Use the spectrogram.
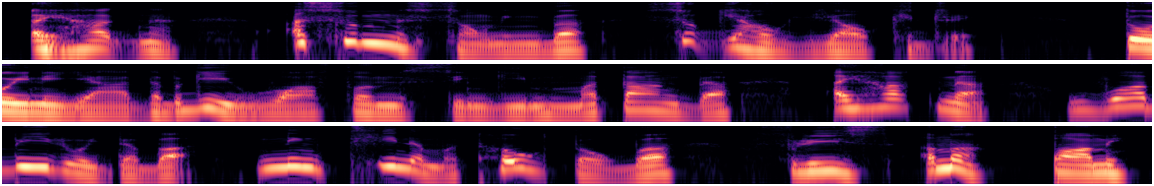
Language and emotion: Manipuri, angry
